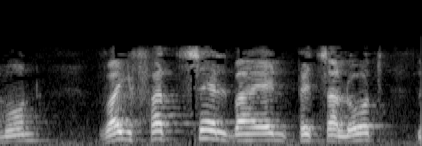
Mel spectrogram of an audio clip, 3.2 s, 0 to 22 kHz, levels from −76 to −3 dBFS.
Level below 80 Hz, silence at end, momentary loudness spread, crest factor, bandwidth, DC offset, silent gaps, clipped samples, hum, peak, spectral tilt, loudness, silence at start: -52 dBFS; 0.3 s; 8 LU; 16 dB; 6.2 kHz; under 0.1%; none; under 0.1%; none; -4 dBFS; -5 dB/octave; -20 LUFS; 0 s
